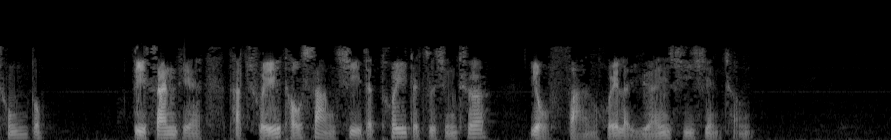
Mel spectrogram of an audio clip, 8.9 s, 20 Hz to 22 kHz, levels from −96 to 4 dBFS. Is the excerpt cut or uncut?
uncut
